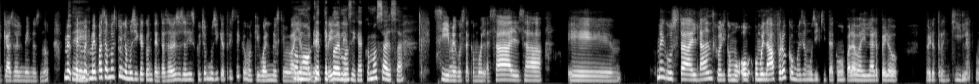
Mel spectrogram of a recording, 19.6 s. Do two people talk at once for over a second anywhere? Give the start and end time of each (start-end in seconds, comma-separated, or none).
5.8-7.0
